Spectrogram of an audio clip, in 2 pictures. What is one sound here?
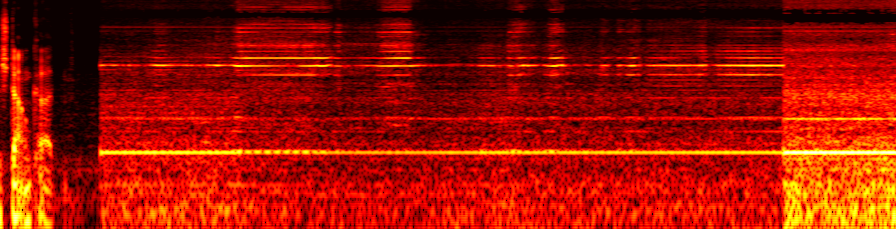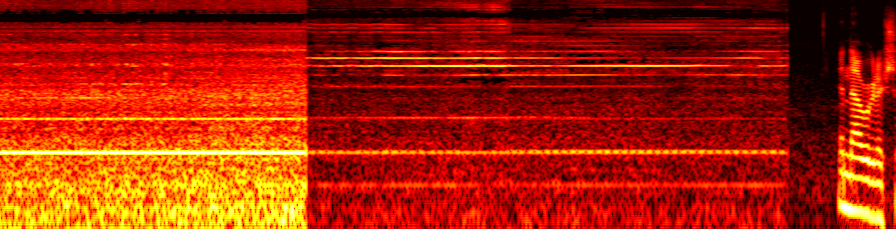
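A router whines steadily as it carves wood.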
